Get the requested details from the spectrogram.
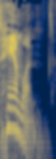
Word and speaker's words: Hamline: In my portion of the episode where I talked about a controversy at a St. Paul university, I mispronounced the university Hamline. It is Hamline. – Right. But that is it is spelled Hamline. So it's an honest mistake, but yes, Hamline.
